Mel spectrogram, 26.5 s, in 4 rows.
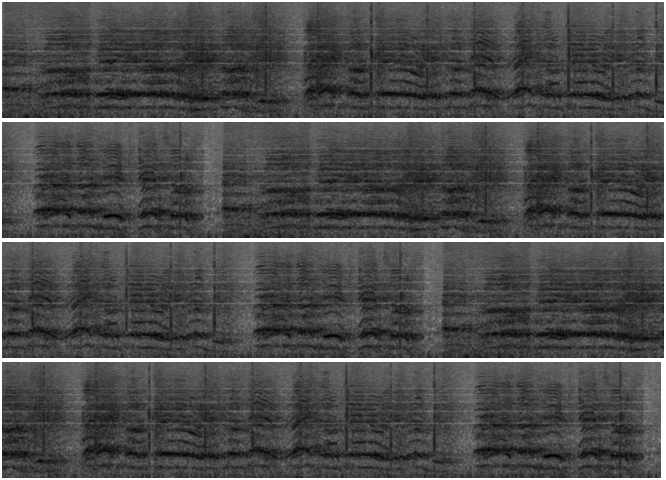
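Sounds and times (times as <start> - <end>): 
fans chanting: 0.0 - 26.4.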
